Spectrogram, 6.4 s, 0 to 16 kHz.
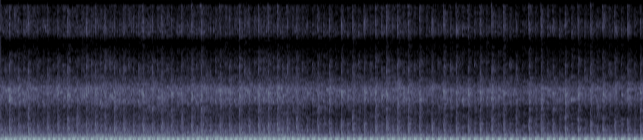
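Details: Honda CB250N Superdream twin, rebuilt from boxes of bits, with new spark plugs, first successful run after the disconnected kill switch was found, choke partially closed. A deep, low, steady thrumming idle with a slightly uneven pulse. Engine running; owner suspects the base gasket for a front oil leak.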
